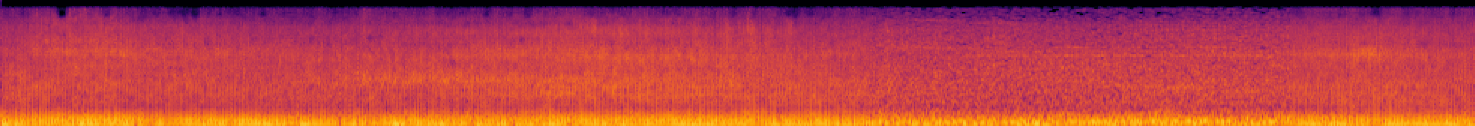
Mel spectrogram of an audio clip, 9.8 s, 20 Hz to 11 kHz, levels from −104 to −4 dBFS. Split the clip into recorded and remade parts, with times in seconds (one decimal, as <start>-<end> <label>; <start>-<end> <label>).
0.0-5.8 remade; 5.8-8.6 recorded; 8.6-9.8 remade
